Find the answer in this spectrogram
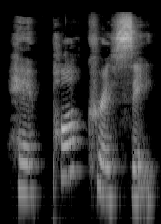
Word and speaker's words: hypocrisy: So notice that there's the stress syllable and then there's the 2 after. Democracy. Hypocrisy.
